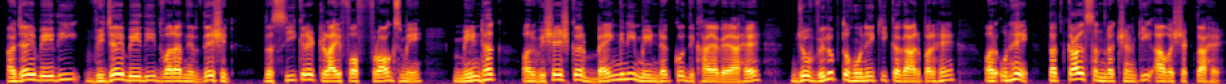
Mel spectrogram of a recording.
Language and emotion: Hindi, neutral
